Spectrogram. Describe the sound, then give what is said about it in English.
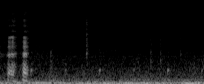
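Steady low rumble of a large vehicle on the road, a bus going by fairly loud, with a couple of brief bright clatters at the very start. “Pass this bus because I hate buses.”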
